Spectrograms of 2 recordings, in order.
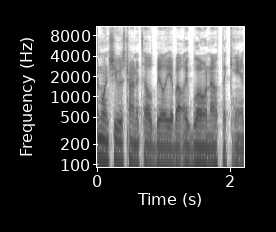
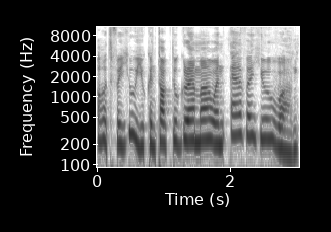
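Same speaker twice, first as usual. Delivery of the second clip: put-on old grandma's voice, pitched very high; 4 dB louder than usual. Telling how grandma gave Billy a telephone, imitating grandma's voice. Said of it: "not do her voice".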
